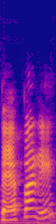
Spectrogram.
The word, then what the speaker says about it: ব্যাপার: উচ্চারণ করি বলি জ্ঞান একইভাবে আমরা ব্যাপারে ব এর সাথে জ ফলা যুক্ত রয়েছে সেটাকে আমরা উচ্চারণ করি ব্যাপার এরপরে আমরা দেখি বাংলা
